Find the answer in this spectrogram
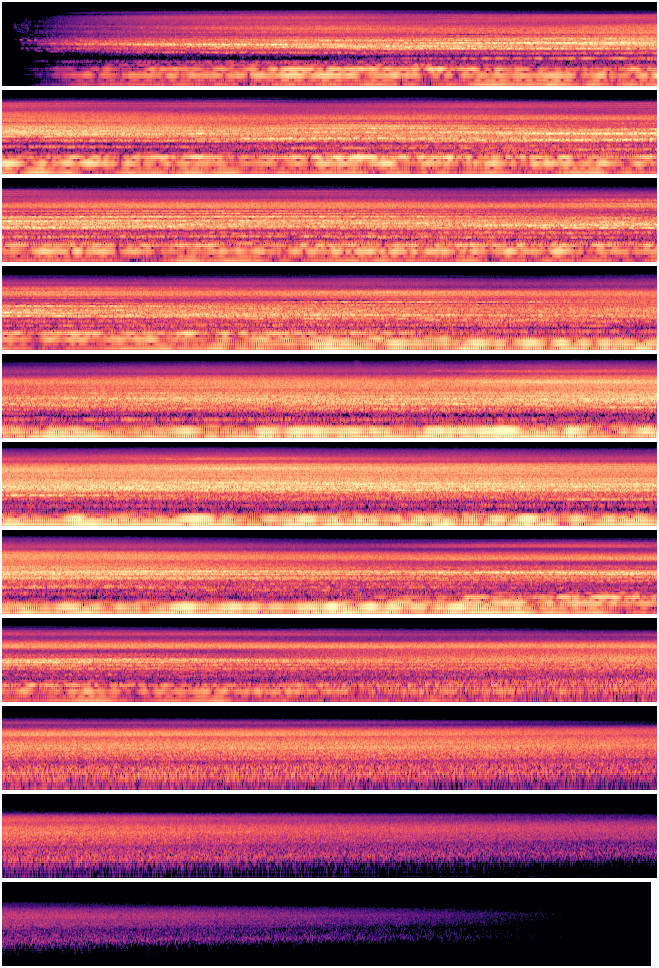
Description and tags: depths-of-hell
demons, ambience, hell, horror, ambiant, god, evil, angel, ambient, lucifer, demon, realm, ambiance, heaven, soundscape, spiritual, angelic, devil, spirit, satan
